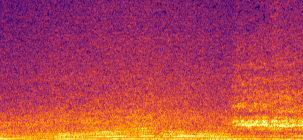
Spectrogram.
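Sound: car lurching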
